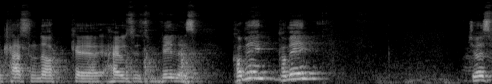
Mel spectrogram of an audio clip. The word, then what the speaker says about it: Castleknock: In English, you don't pronounce the K. So you would say, for example, knock. Okay? So you would say Castle Knock.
